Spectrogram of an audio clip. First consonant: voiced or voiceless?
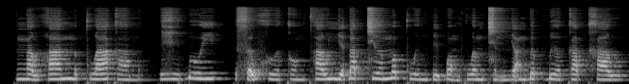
voiced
